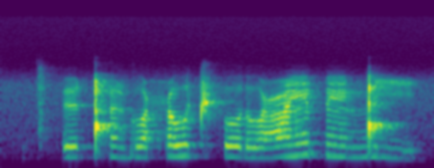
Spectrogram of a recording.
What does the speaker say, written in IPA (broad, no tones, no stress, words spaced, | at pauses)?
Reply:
t͡sʼøǃʰə̃ɡoħo t͡ʃʼoɾoʕẽ pẽŋ͡ǃi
